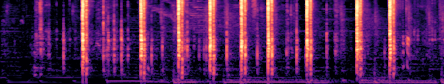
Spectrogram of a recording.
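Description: Air-powered stapler (MAX) firing staples into plywood: about nine sharp shots in quick succession, starting just under a second in, over background music.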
